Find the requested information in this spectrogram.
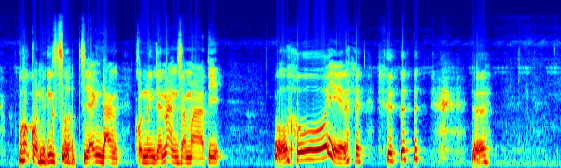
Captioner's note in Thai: เสียงหัวเราะ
